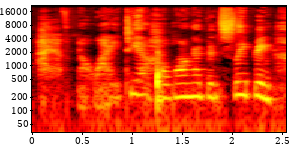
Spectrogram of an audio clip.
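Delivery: hushed, unvoiced whisper. A narrator's reading. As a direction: whisper it to yourself, just woken. Boy just woken, alarmed.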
